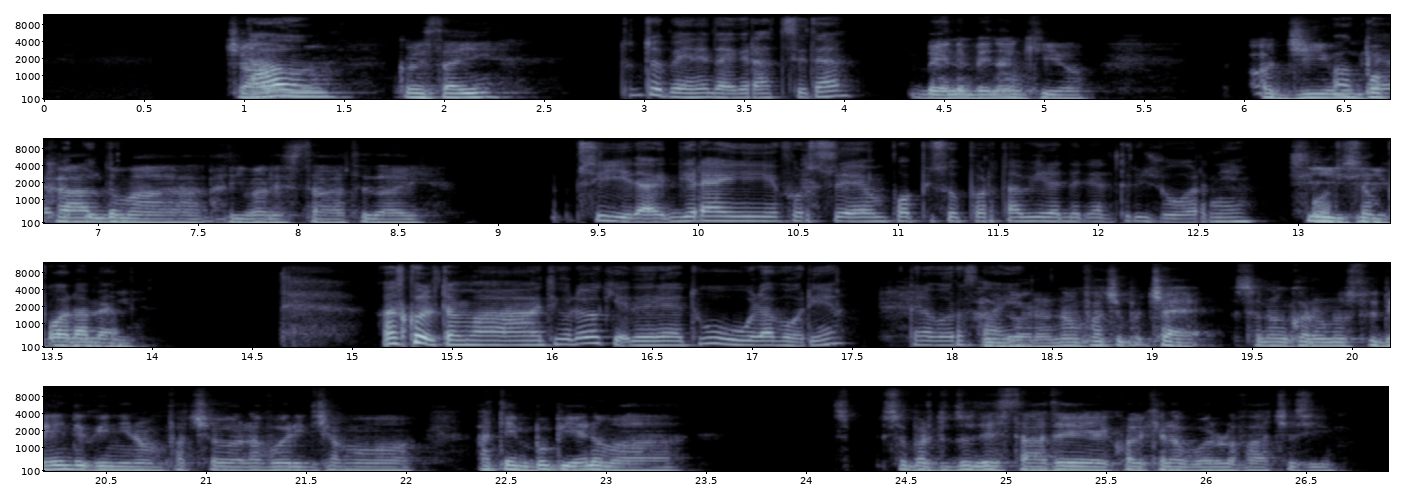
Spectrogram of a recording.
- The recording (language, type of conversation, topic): Italian, unstructured, Qual è la cosa che ti rende più felice nel tuo lavoro?
- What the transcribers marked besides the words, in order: tapping; other background noise; "cioè" said as "ceh"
